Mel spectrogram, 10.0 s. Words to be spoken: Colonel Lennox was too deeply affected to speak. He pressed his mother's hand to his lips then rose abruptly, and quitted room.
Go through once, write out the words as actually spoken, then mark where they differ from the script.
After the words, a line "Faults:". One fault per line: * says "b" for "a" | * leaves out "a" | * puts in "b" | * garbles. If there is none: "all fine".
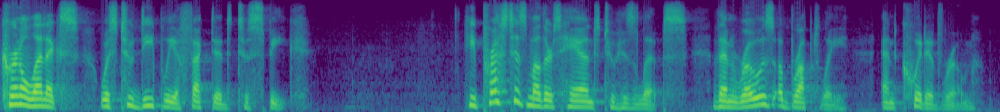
Colonel Lennox was too deeply affected to speak. He pressed his mother's hand to his lips then rose abruptly, and quitted room.
Faults:
all fine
